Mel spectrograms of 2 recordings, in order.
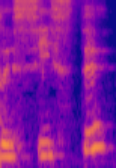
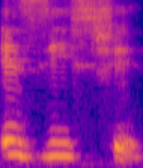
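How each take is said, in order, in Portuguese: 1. O x é pronunciado com som suavizado. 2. O x é pronunciado como um z sonoro. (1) "ou suavizado existe" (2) "mas nunca vai ser pronunciado existe, né, como no português"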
